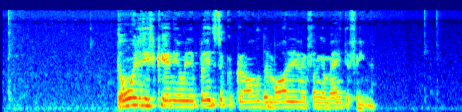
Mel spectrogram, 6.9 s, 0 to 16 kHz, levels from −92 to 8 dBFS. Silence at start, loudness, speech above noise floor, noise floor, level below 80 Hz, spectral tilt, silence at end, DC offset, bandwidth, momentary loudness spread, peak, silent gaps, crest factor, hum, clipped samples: 0.1 s; -17 LUFS; 44 dB; -60 dBFS; -58 dBFS; -6 dB/octave; 1.3 s; under 0.1%; 11.5 kHz; 13 LU; -2 dBFS; none; 18 dB; none; under 0.1%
